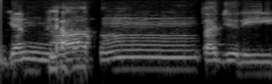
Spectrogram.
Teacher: نون جو مشدد ہے اس کے اوپر کھڑی زبر ہے تو اس کو ہم نے زور دے کے پھر دو حرکت تک کھینچنا ہے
